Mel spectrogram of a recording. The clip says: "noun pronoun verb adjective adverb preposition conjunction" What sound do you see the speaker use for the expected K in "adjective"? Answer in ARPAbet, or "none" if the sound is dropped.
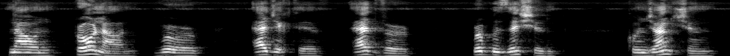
K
